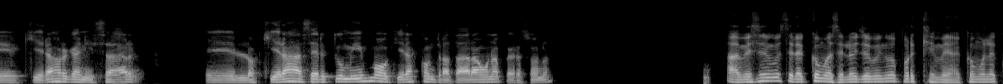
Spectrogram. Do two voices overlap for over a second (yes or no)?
no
